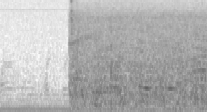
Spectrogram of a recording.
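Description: A steady rushing background noise that cuts in abruptly about two-thirds of a second in, likely the race broadcast's audio channel opening just before the race call.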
